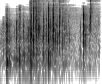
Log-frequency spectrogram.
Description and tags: Slow Pebble Tumble
Foley for a bug scurrying along rocks in a glass tank. Slow pebble tumbling sound. Made by shaking a plastic jar of almonds.
bug, creature, dice, falling, Foley, jar, nuts, pebbles, rocks, rubble, scraping, scurry, shake, shuffle, sift, sound, terrarium, toss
